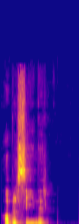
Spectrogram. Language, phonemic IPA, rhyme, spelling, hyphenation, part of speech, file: Norwegian Bokmål, /abəlˈsiːnər/, -ər, abelsiner, a‧bel‧sin‧er, noun, Nb-abelsiner.ogg
- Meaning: indefinite plural of abelsin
